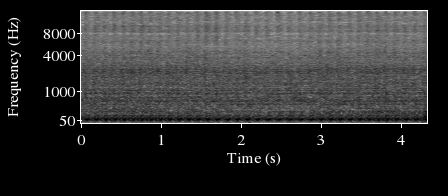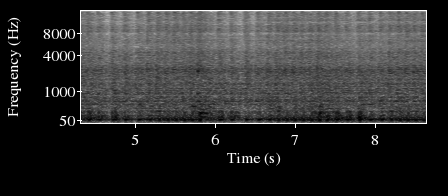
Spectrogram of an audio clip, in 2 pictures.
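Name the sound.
Yamaha FZR 1000 motorcycle engine running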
